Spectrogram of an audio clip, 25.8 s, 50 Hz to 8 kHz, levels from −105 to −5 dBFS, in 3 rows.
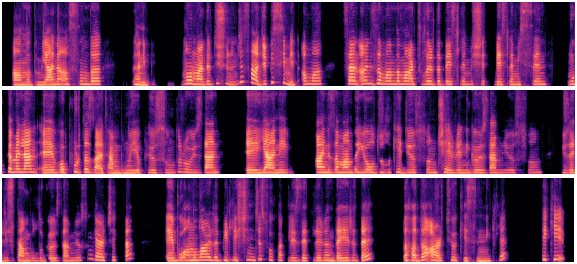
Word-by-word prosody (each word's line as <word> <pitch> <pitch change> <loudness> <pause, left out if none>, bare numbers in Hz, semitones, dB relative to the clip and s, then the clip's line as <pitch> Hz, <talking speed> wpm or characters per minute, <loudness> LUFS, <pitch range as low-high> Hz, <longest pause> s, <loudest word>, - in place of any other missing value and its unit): Anladım. 225 0 0
Yani, 235 +2 +5
aslında, 275 +1 0 0.5
hani, 215 -4 0
b - - -34 0.4
normalde 270 -4 +3
düşününce 335 - -7
sadece 310 -8 +5
1 - - -4
simit 340 - -3
ama 285 +1 -2 0.3
sen 305 -1 +6
aynı 320 -1 +1
zamanda 280 -3 +1
martıları 275 -1 +1
da 270 -2 -4
beslemişi 260 0 -5 0.2
beslemişsin 255 +1 -2 0.3
muhtemelen, 280 0 +6
eee, 240 0 +4
vapurda 260 +1 -1
zaten 215 -3 +2
bunu 215 +1 -5
yapıyorsundur 230 +5 -7
o 260 -2 -8
yüzden, 240 +1 +4 0.4
eee, 225 +1 +5
yani, 235 0 +5 0.3
aynı 255 -1 +6
zamanda 250 +1 +1
yolculuk 255 0 -6
ediyorsun, 245 0 -7
çevreni 235 -2 -5
gözlemliyorsun. 230 +1 -6 0.3
Güzel 230 0 -4
İstanbul'u 225 +1 -3
gözlemliyorsun. 230 - -7
Gerçekten, 280 +5 -1 0.5
eee, 235 -1 +4
bu 255 0 -1
anılarla 270 0 0
birleşince 270 +4 -7
sokak 270 -7 -11
lezzetlerinin 235 +1 -5
değeri 240 0 0
de 310 +11 +4 0.5
daha 250 -2 +2
da 315 +3 +4
artıyor 250 +1 +2
kesinlikle. 215 - -7 0.5
Peki, 345 +1 -1
250 Hz, 120 wpm, -24 LUFS, 235-275 Hz, 0.5 s, sen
